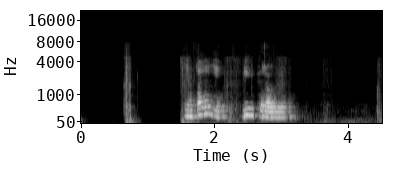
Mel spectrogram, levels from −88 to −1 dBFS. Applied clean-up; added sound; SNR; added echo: neural mask model DeepFilterNet 3.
